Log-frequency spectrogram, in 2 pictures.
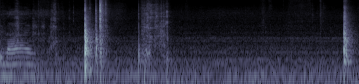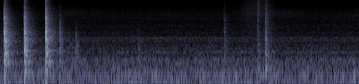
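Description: Trading cards rustle and tap as they are handled.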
